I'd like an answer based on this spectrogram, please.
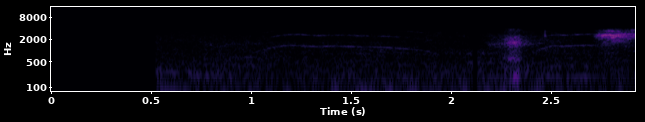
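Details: Mother cat with her baby kittens: a soft, drawn-out meow that curves gently in pitch, followed by two short, louder squeaky cries near the end.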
